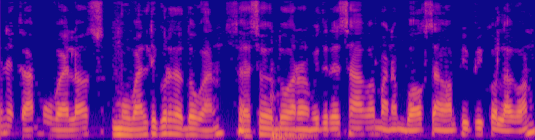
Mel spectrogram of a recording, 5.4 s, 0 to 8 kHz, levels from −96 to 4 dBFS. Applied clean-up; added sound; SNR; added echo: classical method spectral subtraction.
